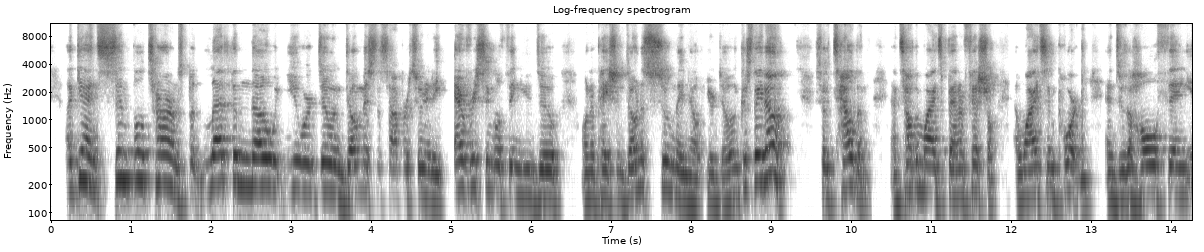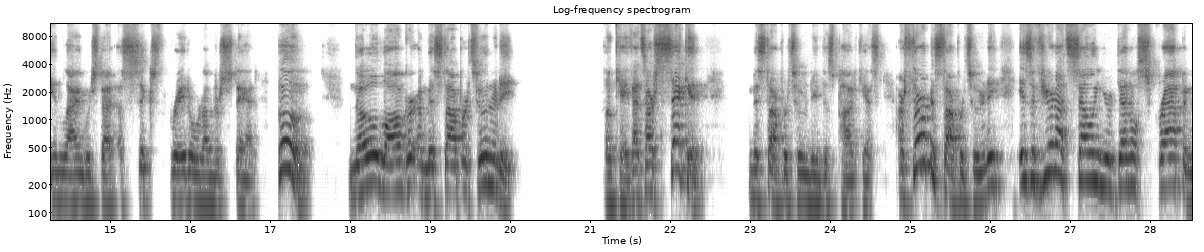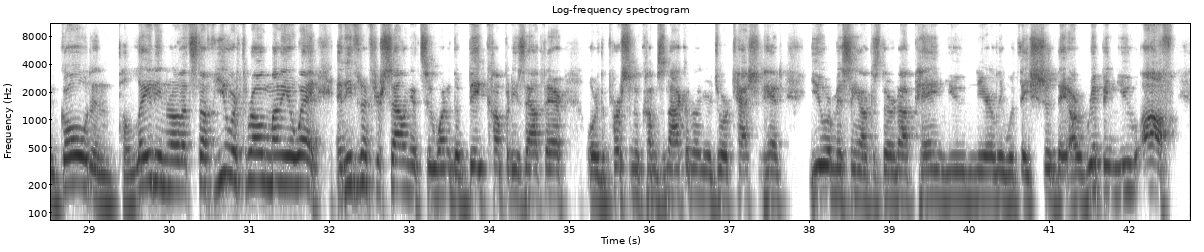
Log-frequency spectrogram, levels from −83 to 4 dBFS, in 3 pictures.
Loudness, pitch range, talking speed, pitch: -21 LUFS, 135-190 Hz, 200 wpm, 155 Hz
